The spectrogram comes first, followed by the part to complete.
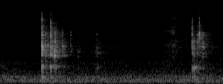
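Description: Two short, sharp clinks about a second and a half apart: ice cubes dropped into glasses of beetroot juice.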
